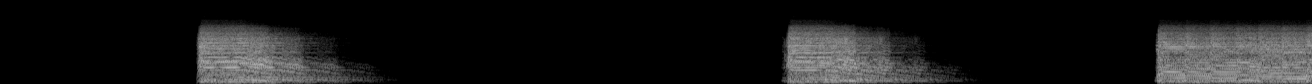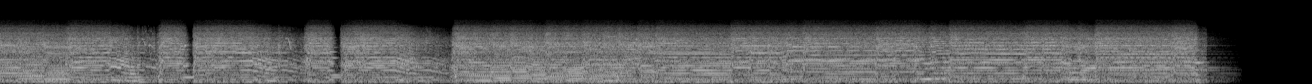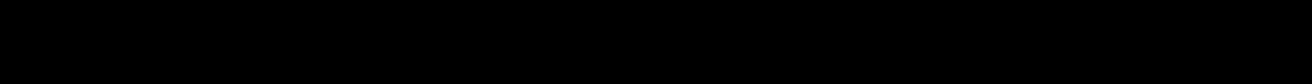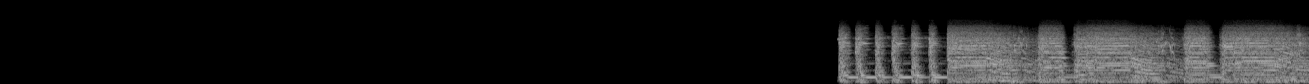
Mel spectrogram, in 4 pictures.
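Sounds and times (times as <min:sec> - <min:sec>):
guitar in C: 0:02.0 - 0:03.8, 0:07.8 - 0:09.6, 0:11.6 - 0:25.6, 0:47.7 - 0:52.4.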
